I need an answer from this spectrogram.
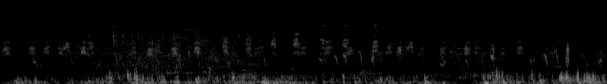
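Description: Birds calling in a rapid stream of short, overlapping calls, over an uneven low rumbling noise.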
